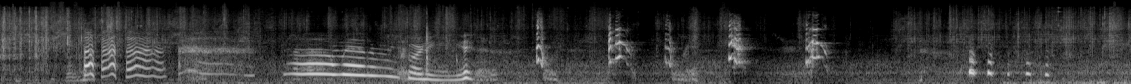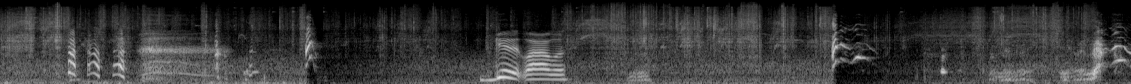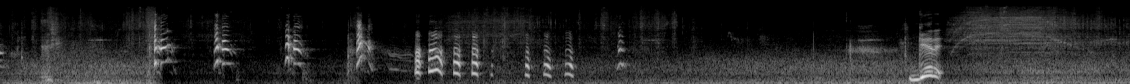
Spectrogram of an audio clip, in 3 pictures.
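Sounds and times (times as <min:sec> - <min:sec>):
dog whining: 0:03.9 - 0:08.4, 0:19.5 - 0:26.5
dog yipping: 0:05.3 - 0:08.4, 0:14.3 - 0:14.6, 0:19.5 - 0:20.9, 0:22.2 - 0:22.8, 0:24.1 - 0:26.5, 0:28.8 - 0:29.2.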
